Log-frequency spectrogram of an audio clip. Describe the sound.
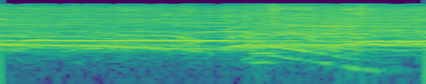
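An audience cheers at a comedy stage show, a loud, steady roar of mixed shouting voices and cries from the crowd, with no single voice standing out as a main speaker.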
